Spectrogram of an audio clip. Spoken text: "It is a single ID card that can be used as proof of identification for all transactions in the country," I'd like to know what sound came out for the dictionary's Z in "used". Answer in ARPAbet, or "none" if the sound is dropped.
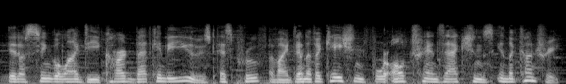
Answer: Z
